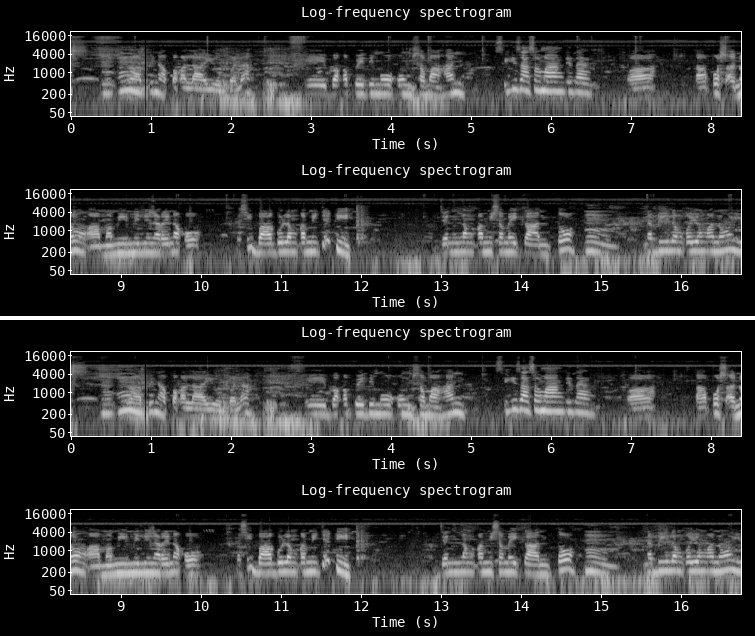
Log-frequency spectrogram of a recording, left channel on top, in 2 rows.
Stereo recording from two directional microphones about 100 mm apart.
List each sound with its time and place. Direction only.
0.4 s speech: 40° right (ahead or behind)
1.0 s speech: 90° right
3.0 s speech: 90° right
5.4 s a woman's voice: 30° right (ahead or behind)
7.1 s speech: 70° right (ahead or behind)
13.0 s speech: 65° right (ahead or behind)
14.8 s a woman's voice: 30° right (ahead or behind)
15.5 s speech: 75° right (ahead or behind)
